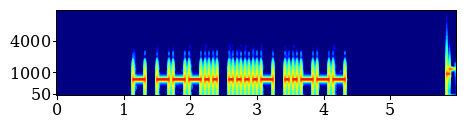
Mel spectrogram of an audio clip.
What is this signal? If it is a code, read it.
Morse code, heard as a keyed tone, about 20 wpm, 700 Hz. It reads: T842
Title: Numbers - Contest Style - 4-Digit 20wpm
